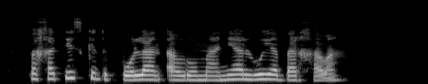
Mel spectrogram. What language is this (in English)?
Pashto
